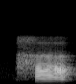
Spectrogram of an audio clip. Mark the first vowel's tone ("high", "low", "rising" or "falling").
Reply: low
